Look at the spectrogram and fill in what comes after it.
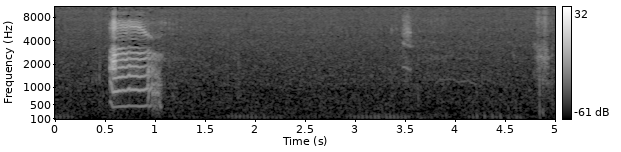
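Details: Domestic cat, a mother with her playing kittens, gives one clear harmonic meow lasting about half a second, followed by soft purring and faint brief sounds in a quiet room.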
